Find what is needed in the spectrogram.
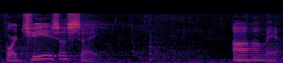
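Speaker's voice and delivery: slow, hushed prayer with long pauses. Real, not acted. Closes with children's prayer.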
